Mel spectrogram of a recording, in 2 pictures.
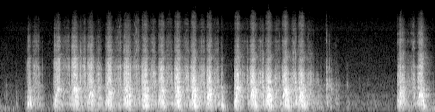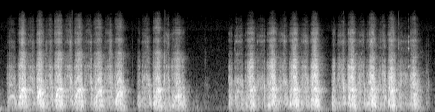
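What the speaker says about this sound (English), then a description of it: "I have a favorite flex shaft tool that I use for everything. So we'll use that to clean up" Long bursts of harsh, rhythmic rasping and scraping against metal, broken by brief pauses, close and steady throughout, as a flex shaft rotary tool cleans up sawn edges of a metal jewelry clasp.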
